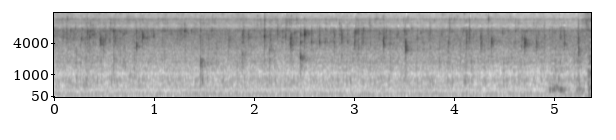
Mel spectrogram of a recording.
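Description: Chicken frying in hot grease, a steady soft sizzle with light crackling and occasional pops, moderately close and even throughout, with no talking.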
